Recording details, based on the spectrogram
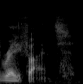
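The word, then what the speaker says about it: Ralph Fiennes: Ray B show just so you know it's Ray fines it says Ralph I understand that but it's pronounced Ray that's so stupid I'm well you're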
